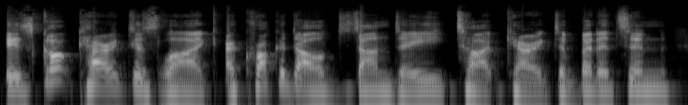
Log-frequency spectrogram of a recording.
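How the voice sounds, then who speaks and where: A woman's voice: deep voice, moderate pace, a bit bright, dry recording, studio quality. A woman hosting a talk show who questions her guest in a friendly, teasing way. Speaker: host. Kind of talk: casual chat.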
